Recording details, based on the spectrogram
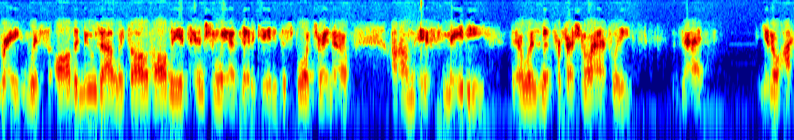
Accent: New Hampshire, United States; Because I'm from New Hampshire, and we're really big on the Red Sox.

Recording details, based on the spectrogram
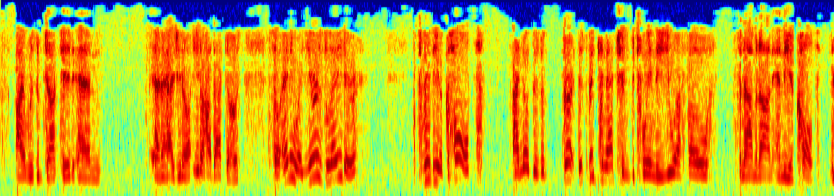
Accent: New York, United States; The fact of the matter is, I was from Rockland County, New York.

